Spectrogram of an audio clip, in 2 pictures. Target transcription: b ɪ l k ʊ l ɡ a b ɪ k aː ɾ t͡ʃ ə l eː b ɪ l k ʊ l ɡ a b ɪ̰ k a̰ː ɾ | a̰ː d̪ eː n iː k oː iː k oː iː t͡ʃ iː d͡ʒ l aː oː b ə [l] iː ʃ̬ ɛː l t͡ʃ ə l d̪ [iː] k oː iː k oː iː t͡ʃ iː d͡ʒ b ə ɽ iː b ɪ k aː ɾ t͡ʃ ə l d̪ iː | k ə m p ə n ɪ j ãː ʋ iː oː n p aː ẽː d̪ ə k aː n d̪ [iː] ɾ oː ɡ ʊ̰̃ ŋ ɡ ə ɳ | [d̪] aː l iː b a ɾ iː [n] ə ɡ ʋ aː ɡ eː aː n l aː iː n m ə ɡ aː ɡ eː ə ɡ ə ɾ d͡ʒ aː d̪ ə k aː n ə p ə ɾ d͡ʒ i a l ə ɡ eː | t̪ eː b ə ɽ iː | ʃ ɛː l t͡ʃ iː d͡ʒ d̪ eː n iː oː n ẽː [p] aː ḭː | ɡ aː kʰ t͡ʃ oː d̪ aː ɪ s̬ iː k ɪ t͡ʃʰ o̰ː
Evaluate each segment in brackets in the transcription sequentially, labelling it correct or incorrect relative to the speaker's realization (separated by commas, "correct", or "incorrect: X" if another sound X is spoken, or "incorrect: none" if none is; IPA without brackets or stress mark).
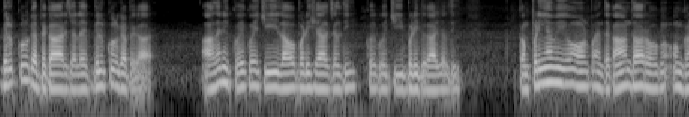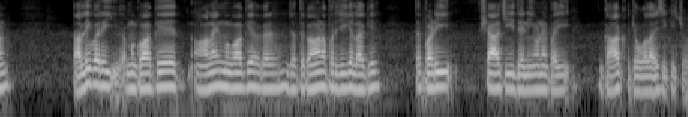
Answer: incorrect: ɽ, correct, incorrect: aː, incorrect: t̪, incorrect: m, correct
